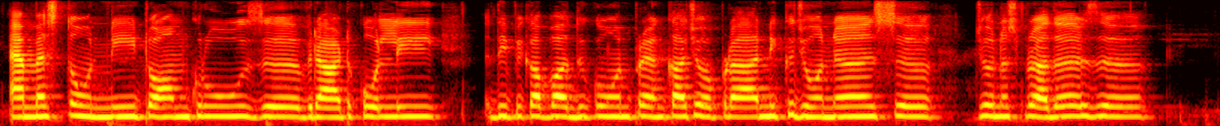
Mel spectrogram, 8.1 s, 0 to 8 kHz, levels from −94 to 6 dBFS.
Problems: constant background noise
